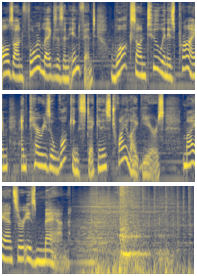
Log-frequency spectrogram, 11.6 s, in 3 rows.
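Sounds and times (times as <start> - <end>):
speech: 0.0 - 10.4
rough growl of a sphinx: 9.6 - 11.5.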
